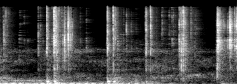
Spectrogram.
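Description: A small, solid purple sugar-shelled chocolate button (Gems candy), held in the fingertips, is scraped with a metal utility knife blade, and flakes of the shell come off. Short, dry bursts of bright, crisp scratching crackle in quick clusters with quiet gaps between them, with almost no low end.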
